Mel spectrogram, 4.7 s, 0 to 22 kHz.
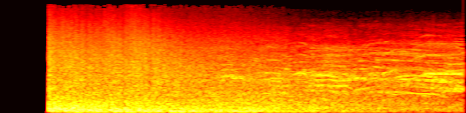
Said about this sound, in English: Ramzi Youssef and Iyad Ismail, a Jordanian associate, drove a yellow Ryder van into the underground parking garage of the World Trade Center, parking on the B2 level. Youssef ignited the 20-foot fuse and fled. 12 minutes later, the bomb went off.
